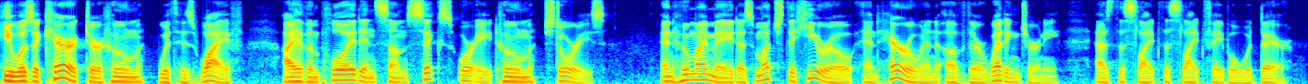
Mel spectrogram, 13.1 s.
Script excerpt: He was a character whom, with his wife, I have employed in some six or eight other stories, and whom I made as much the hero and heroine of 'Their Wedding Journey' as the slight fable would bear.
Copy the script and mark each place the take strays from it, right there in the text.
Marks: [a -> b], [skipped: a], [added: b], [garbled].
He was a character whom, with his wife, I have employed in some six or eight [other -> whom] stories, and whom I made as much the hero and heroine of 'Their Wedding Journey' as the slight [added: the slight] fable would bear.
